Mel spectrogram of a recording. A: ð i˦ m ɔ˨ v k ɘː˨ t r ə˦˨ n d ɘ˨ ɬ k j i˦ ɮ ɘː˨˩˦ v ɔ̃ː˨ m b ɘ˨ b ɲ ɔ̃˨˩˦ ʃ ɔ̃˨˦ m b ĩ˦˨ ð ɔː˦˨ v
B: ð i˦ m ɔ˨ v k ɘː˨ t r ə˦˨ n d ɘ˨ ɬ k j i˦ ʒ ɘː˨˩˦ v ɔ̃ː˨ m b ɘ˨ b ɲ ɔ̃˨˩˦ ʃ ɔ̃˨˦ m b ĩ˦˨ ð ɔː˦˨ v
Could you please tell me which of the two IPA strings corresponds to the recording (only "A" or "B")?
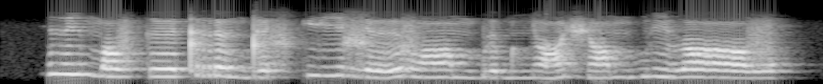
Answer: A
